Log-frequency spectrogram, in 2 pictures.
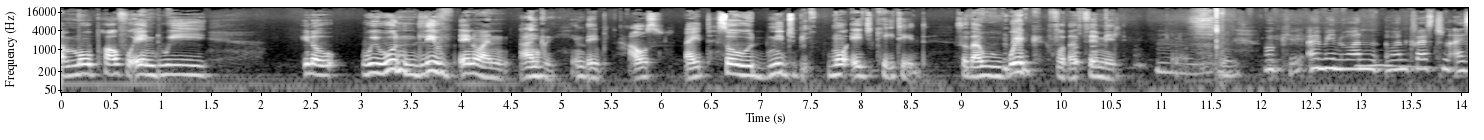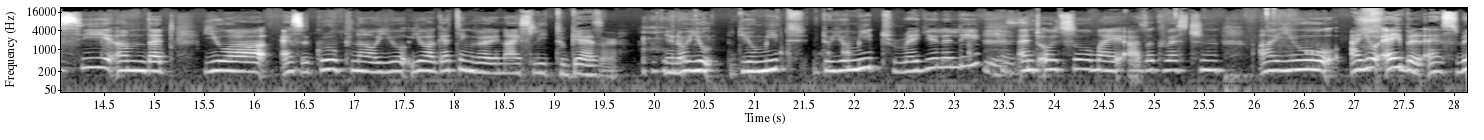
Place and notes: Radio Wezhira, Masvingo, Zimbabwe - Radio Wezhira sistaz...
Here, they talk about their experiences as women journalists in and for their local community and how they generally see the situation of women in their society…
The entire recordings are archived at:
23 October 2012, ~10:00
